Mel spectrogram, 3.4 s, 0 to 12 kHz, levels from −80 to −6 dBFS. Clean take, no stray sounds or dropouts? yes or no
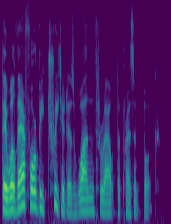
yes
